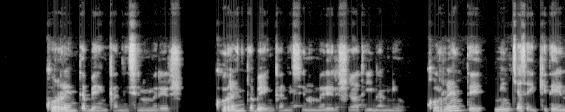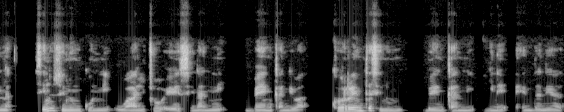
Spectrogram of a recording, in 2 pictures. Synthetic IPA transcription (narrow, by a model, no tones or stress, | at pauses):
kɔrːeːnt̪ɛbe̞ːŋkɐnːɪsɪnʊmɛɾeːɾʃɐ̥ | kʰɔrːeːnt̪ɛbe̞ːŋkɐnːɪsɪnʊmɛɾeːɾʃaːt̪iːnɐnːɪ | kʰɔrːe̞ːnt̪ɛmɪnt͡ʃʼːɛsɛɪkːɪt̪e̞ːnːɐ | sɪnʊsɪnʊŋkʊnːɪwaːlt͡ʃːo̞ːʔe̞ːsɪnɐnːɪ | be̞ːŋkɐnːɪbɐ | kʰɔrːe̞ːnt̪ɛsɪnʊm | be̞ːŋkɐnːɪɪnɛhɛnd̪ɐnɪjɐ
